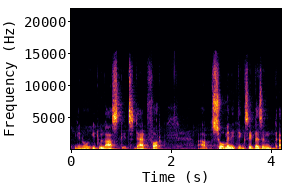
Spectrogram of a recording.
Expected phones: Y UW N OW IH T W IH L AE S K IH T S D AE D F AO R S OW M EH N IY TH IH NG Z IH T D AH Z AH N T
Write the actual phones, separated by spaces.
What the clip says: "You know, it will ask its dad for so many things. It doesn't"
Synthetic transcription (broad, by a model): Y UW N OW IH T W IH L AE S K IH T S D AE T F AO R S OW M EH N IY T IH NG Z IH T D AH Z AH N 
